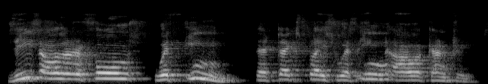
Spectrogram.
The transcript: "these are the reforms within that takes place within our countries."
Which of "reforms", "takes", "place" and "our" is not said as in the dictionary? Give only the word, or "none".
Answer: none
